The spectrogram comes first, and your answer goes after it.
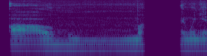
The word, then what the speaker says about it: om: in your whole being like the OM sometimes spelled o m sound or it can also be spelled a-u-m um is how you basically pronounce it um and when you say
